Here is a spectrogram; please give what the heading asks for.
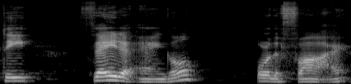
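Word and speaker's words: phi: Theta and the cosine Fe doesn't change because we're only looking at the Theta angle or the FI I keep saying F but it's fi f fof let me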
